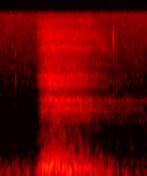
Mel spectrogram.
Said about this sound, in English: You're breathing into yours. Oh, am I? Yeah.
